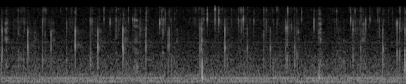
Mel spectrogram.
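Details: A rabbit munching on watermelon, dense moist crunching and clicking chews packed closely together, a constant low hum underneath.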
